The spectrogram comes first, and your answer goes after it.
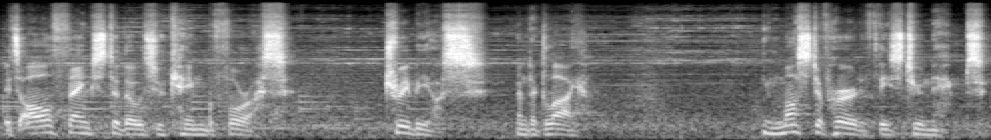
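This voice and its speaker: A man's voice: mid-range voice, a little slow, long pauses, natural voice. A man voicing an earnest, courteous hero in a fantasy game, formal and composed. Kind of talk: scripted fantasy game dialogue. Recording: long hall reverb, music behind.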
